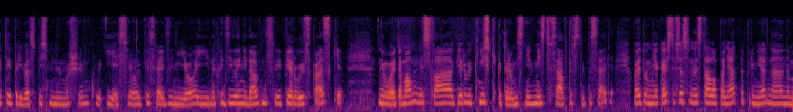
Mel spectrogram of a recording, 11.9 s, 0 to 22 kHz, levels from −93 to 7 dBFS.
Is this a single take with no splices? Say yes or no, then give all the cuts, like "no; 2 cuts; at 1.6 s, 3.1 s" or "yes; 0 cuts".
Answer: yes; 0 cuts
